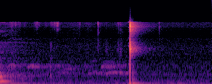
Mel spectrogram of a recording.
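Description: Disposable lighter struck once: a single sharp click a little over a second in as it lights.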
